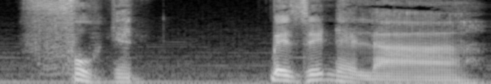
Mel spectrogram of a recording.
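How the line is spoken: Stammering. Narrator (Vietnamese): Cao Viên ấp úng

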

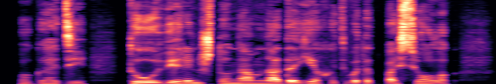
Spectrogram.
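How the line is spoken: Anxious question. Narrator (Russian): взволнованно спросила Лена

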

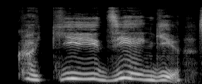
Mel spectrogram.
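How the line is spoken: Moaning again. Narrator (Russian): снова простонала Глафира

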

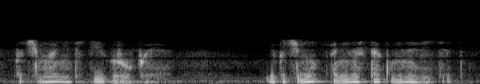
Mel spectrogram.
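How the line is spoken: Whispered. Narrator (Russian): Девушка прошептала

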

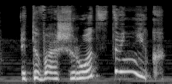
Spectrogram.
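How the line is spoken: Expressive exclamation. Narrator (Russian): воскликнула экспрессивная Милли Троуд

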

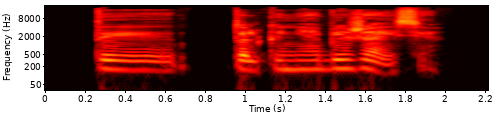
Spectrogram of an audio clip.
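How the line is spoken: Soft, gentle. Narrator (Russian): мягко начал он

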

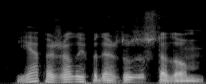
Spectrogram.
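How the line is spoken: Mumbled. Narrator (Russian): наконец помямлила она

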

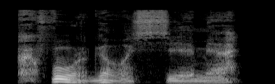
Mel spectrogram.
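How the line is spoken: Groaning while coughing. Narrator (Russian): простонал Фердинанд, попутно выкашливая из стремительно восстанавливающихся легких черную слизь

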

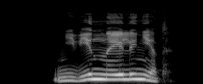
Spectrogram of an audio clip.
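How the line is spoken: Impatient growl. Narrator (Russian): нетерпеливо рыкнул

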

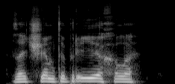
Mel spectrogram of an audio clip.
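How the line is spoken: Effortful hoarse rasp. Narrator (Russian): прохрипел, набравшись сил, Феликс

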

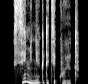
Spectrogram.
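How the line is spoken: Mutter. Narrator (Russian): пробормотала я

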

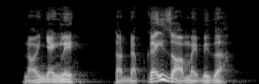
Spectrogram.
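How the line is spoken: Shouting. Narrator (Vietnamese): Chú quát

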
